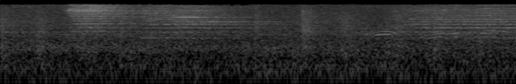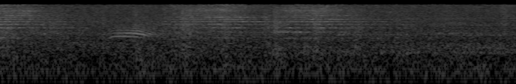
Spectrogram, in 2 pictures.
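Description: Freight train of tank cars rolling past with a steady rumble. Its wheels squeal in high ringing whines that come and go every second or two.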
